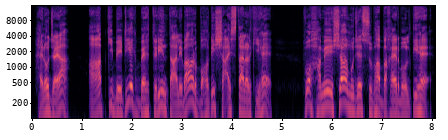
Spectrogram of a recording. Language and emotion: Urdu, happy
